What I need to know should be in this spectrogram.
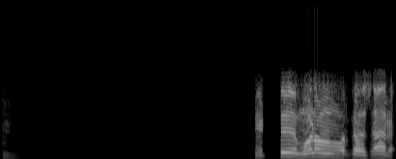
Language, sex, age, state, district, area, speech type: Tamil, male, 30-45, Tamil Nadu, Tiruvarur, rural, conversation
